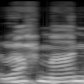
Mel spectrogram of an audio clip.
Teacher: یہ جیم والی ہا ہے جو بالکل درمیان سے ہم ادا کر رہے ہیں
